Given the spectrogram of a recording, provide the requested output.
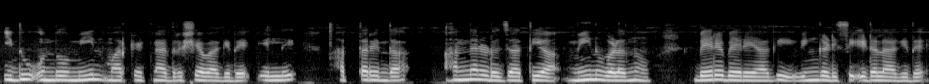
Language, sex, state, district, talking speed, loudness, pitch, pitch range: Kannada, female, Karnataka, Mysore, 90 wpm, -14 LUFS, 195 Hz, 185-205 Hz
